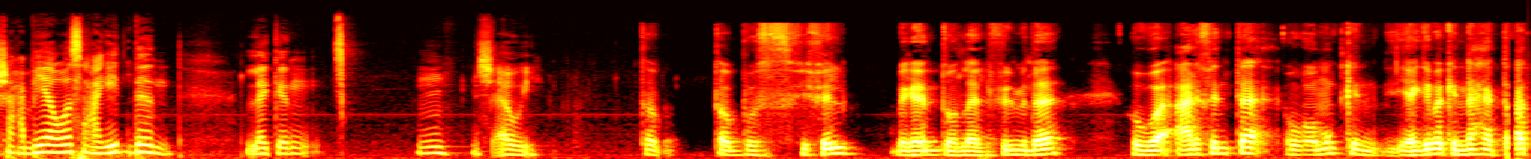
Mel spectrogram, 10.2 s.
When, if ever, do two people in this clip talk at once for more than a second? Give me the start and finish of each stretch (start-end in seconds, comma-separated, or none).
none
